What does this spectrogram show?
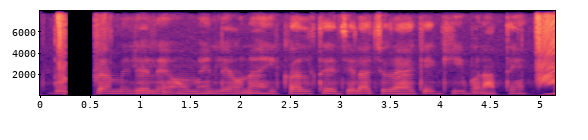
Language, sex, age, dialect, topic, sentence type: Chhattisgarhi, female, 18-24, Northern/Bhandar, agriculture, statement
